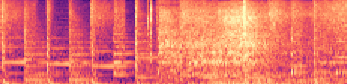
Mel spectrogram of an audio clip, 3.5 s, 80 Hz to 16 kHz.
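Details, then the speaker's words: Car that became hard to start with high fuel consumption, started after cleaning and refitting all 4 fuel injectors: about a second of cranking, catches first try and runs steady and smooth; problem fixed. "一把着！哇，动力特别强劲。走，去前面看看。发动机运转的特别平稳，问题已经彻底解决了。"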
